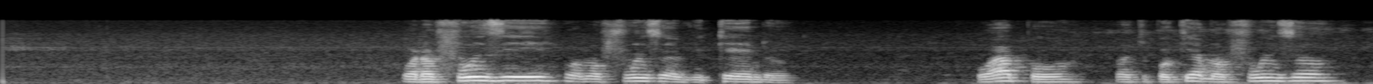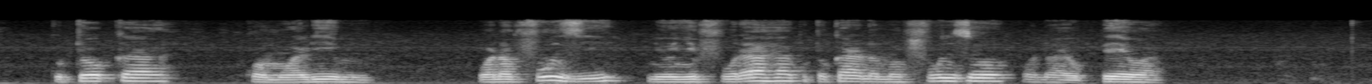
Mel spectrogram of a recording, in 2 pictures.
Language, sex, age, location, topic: Swahili, male, 25-35, Dar es Salaam, education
